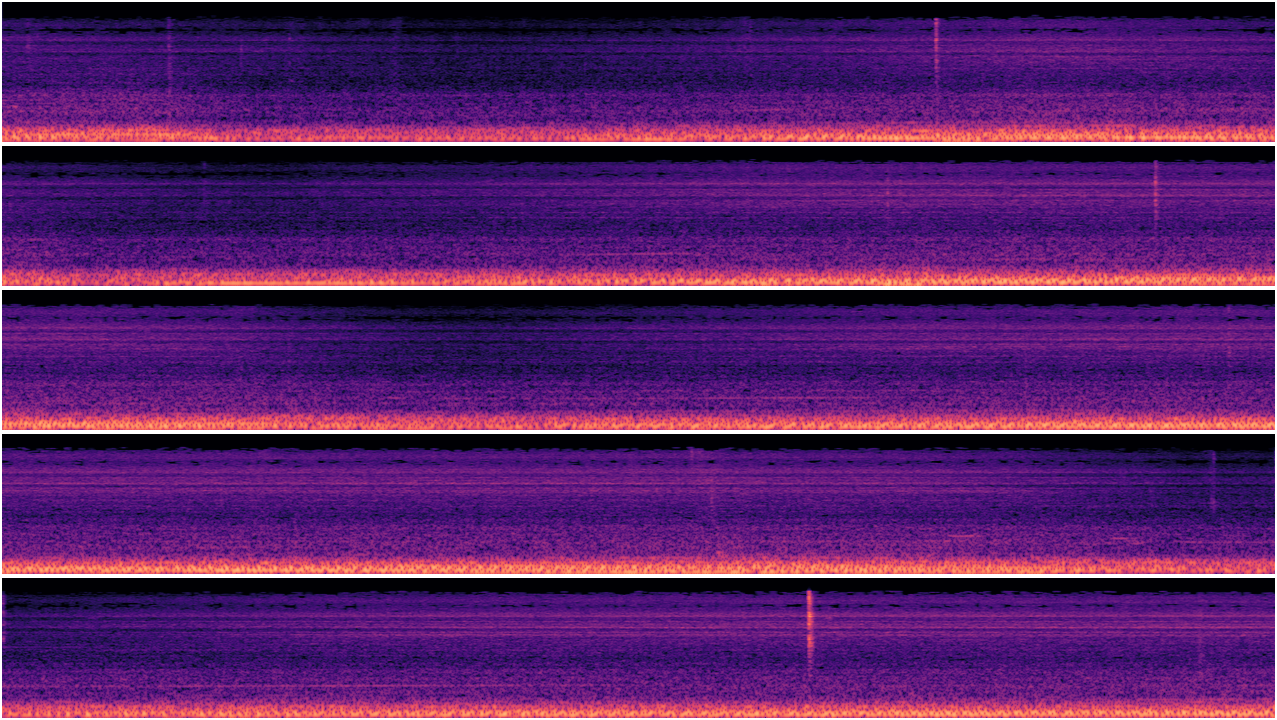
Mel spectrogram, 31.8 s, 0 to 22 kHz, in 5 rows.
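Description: Volvo B11RT coach's 11-litre straight-six diesel engine and road noise heard from inside the passenger saloon at speed: a steady low drone whose engine note dips and picks up again a few times, about seven seconds in and again near the end.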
